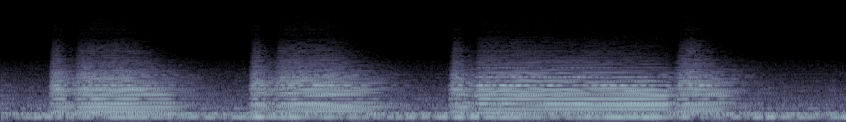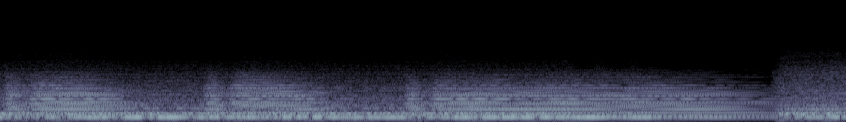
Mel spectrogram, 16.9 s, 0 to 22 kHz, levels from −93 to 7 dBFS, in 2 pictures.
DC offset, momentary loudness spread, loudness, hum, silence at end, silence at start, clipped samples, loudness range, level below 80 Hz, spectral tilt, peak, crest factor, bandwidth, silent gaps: under 0.1%; 13 LU; -31 LUFS; none; 0 s; 0 s; under 0.1%; 9 LU; -58 dBFS; -9.5 dB/octave; -14 dBFS; 18 dB; 6 kHz; none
